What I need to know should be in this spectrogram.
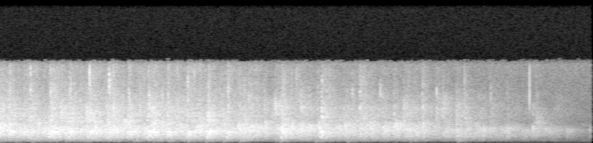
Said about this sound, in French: Acclamons le Seigneur. Let's clap for the Lord.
